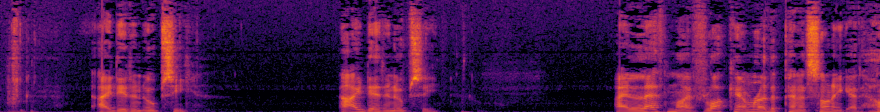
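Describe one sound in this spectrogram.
A young man talks calmly and close to a microphone, in short bursts.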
